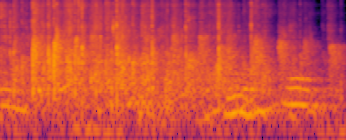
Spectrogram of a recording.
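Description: An audience at a Korean rescue-group system launch and plaque presentation gives a round of moderate applause, dense clapping that fades slightly toward the end, with voices murmuring underneath.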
